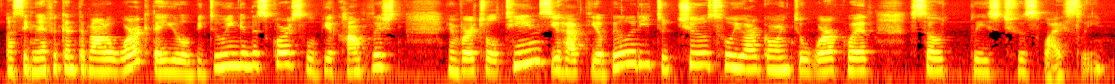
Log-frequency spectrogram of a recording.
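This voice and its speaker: Woman instructor, lowish voice. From Romania. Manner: earnest, structured and a little formal, lifting the start of each new point. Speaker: college instructor. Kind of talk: course welcome video.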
